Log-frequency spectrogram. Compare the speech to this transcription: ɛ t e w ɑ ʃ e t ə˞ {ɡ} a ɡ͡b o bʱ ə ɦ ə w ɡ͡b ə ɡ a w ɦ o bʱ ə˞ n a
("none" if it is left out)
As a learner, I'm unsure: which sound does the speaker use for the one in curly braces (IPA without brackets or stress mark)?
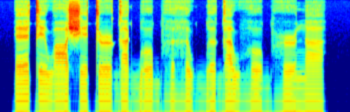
ɡ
